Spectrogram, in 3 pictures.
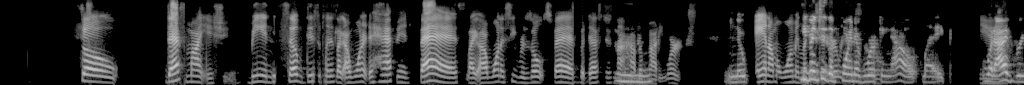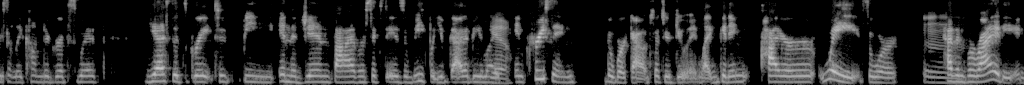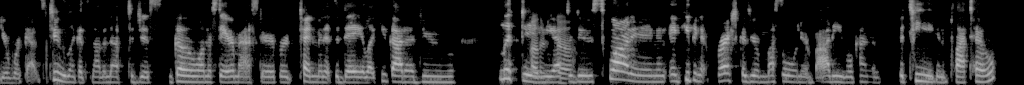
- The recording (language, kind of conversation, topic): English, unstructured, How does practicing self-discipline impact our mental and emotional well-being?
- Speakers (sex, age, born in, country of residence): female, 35-39, United States, United States; female, 35-39, United States, United States
- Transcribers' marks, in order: stressed: "fast"; tapping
